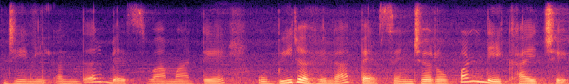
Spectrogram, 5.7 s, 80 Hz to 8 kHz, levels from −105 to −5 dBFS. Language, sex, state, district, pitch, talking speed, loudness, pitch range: Gujarati, female, Gujarat, Valsad, 165 Hz, 105 wpm, -20 LUFS, 155-180 Hz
